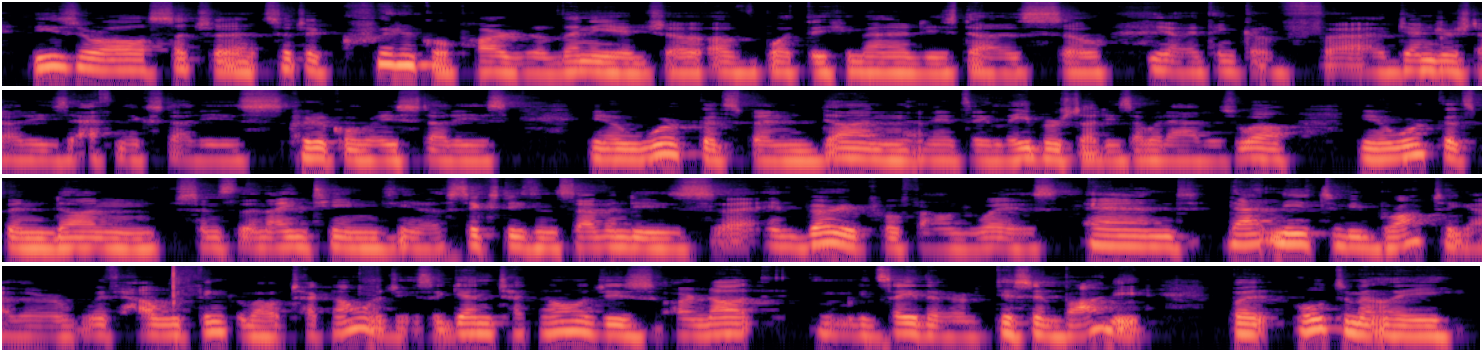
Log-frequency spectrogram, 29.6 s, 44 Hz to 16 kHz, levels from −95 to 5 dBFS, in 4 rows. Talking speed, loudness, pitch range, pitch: 185 wpm, -30 LUFS, 115-140 Hz, 125 Hz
